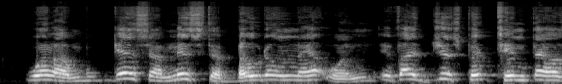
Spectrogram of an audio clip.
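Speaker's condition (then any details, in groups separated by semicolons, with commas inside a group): Cerebral palsy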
